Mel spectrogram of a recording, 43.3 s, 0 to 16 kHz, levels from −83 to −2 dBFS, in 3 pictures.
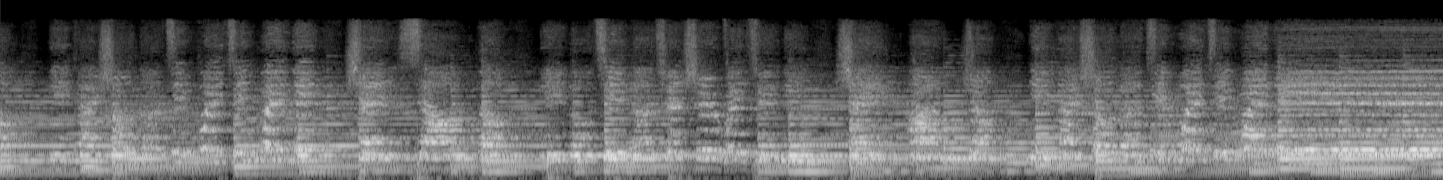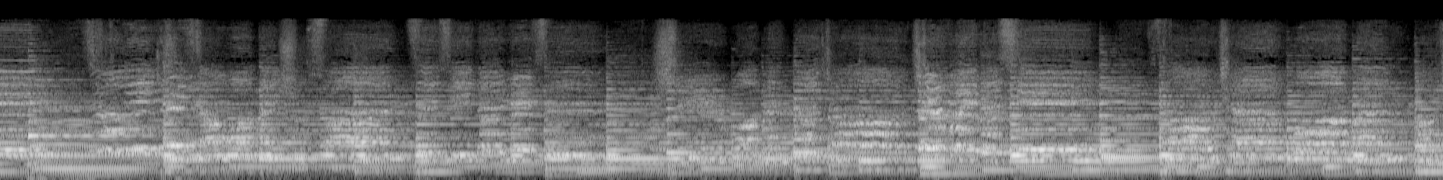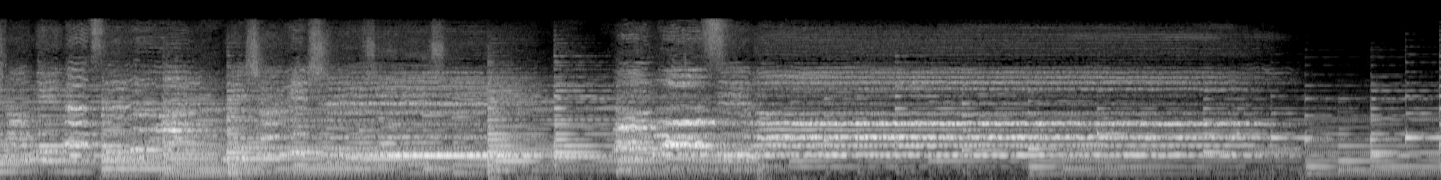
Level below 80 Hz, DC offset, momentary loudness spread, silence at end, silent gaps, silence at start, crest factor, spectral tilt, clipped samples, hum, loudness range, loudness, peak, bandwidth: -50 dBFS; under 0.1%; 7 LU; 0 s; none; 0 s; 18 dB; -5 dB/octave; under 0.1%; none; 4 LU; -19 LUFS; -2 dBFS; 11.5 kHz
